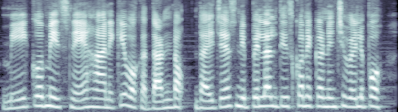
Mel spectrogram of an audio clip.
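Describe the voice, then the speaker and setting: A woman acts out a stingy stork husband from an animated fable. He is stern and scolding, with a sharp tongue and a lecturing manner. The sound is close and dry, with music underneath. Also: fairly high pitch, fast, no room sound, lightly acted. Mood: harsh, scornful.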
